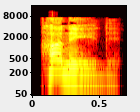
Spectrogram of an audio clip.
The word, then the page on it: honied: British English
